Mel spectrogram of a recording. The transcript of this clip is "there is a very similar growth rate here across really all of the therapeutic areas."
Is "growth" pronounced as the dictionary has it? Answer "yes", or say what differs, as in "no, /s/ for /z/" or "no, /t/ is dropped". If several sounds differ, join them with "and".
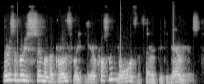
yes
